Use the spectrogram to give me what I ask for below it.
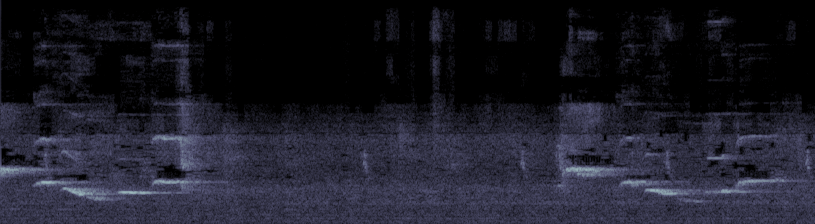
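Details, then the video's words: Oriental magpie-robin call meant to stimulate a stressed, newly caught bird that has gone silent: clear slurred whistles, some falling, in two groups separated by a pause, over a steady hiss of broadband background noise. "panggilan kacer bahan stress macet bunyi"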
